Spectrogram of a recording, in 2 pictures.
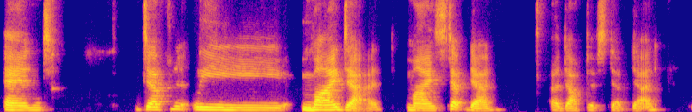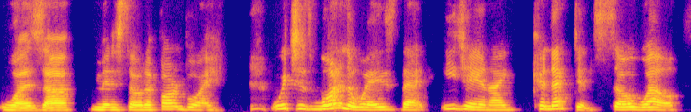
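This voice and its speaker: Woman podcast co-host, fairly low voice, casual and personal, quick to laugh. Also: a little mellow. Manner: chatty and personal, laughs easily, many fillers.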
